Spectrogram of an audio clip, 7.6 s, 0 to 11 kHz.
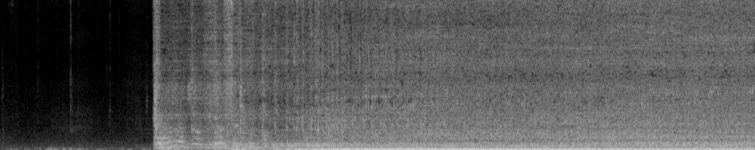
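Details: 302 V8 driving an air compressor, started outdoors in heavy wind: silence, then it catches straight away and settles into a steady, even low rumble; starts and runs cleanly.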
